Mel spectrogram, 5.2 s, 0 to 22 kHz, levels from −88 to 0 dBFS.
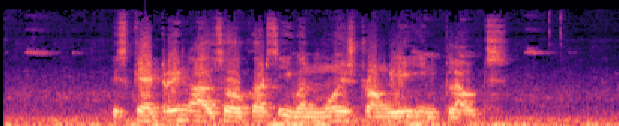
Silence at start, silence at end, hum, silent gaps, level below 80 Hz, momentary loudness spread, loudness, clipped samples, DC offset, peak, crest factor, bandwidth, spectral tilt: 0.05 s; 0 s; none; none; -22 dBFS; 20 LU; -11 LUFS; under 0.1%; under 0.1%; 0 dBFS; 12 dB; 15.5 kHz; -5.5 dB/octave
